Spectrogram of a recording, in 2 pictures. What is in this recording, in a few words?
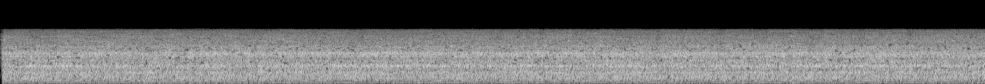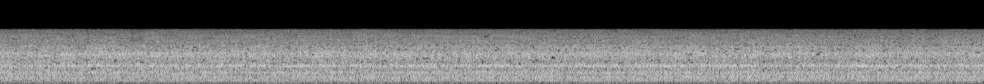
pulsejet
